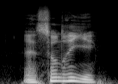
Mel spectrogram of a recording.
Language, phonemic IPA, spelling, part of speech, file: French, /sɑ̃.dʁi.je/, cendrier, noun, Fr-cendrier.ogg
- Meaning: 1. ash pan 2. ashtray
